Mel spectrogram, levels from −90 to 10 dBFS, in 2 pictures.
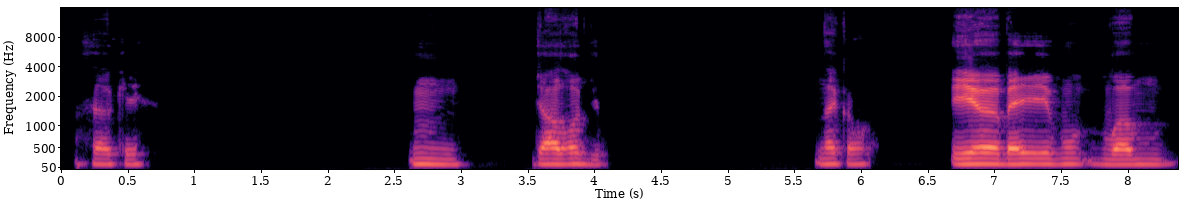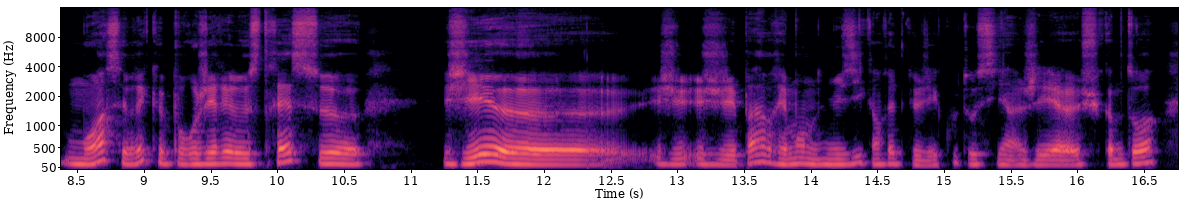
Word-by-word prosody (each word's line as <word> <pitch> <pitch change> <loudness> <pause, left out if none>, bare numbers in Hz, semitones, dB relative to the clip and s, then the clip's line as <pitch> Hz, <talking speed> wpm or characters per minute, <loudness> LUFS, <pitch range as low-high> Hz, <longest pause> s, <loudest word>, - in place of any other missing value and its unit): Ça 120 -2 -3
OK. 115 0 -7 2.1
Mmh 120 -2 -2
mh. 115 - -10 0.5
Du 125 - -4
hard 120 0 +6
rock, 125 0 0
du 110 +1 -14 1.5
D'accord 120 -1 -4 0.6
et 125 +1 +9
heu, 125 0 +10
beh, 125 +1 +6
bon, 125 +1 -5
bah, 115 -1 +1
m 115 0 -7
moi, 125 +10 -2
c'est 140 -11 -5
vrai - - -6
que - - -8
pour 125 -1 -7
gérer 130 +2 -1
le 125 -1 -1
stress, 160 +7 -2
heu, 125 -2 -1 0.6
j'ai, 130 +8 +1
heu, 440 - +2
j'ai 125 -1 -9
j'ai 110 -2 -6
pas 160 +4 -6
vraiment 130 -2 -5
de 120 -1 -6
musique, 120 +4 -7
en 120 - -8
fait, 125 +1 -10
que 110 - -11
j'écoute 110 +7 -15
aussi, 115 0 -8
hein. 110 0 -10
J'ai, 110 0 -6
heu, 110 0 -1
je - - -8
suis - - -8
comme 115 +1 -7
toi, 140 +5 -3
125 Hz, 160 wpm, -24 LUFS, 115-130 Hz, 2.1 s, heu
